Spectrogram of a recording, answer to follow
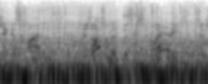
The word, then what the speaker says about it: Genghis Khan: And why do I always bring up Genghis Khan, whose title is pronounced as Genghis Khan? It's actually pronounced Genghis Khan.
